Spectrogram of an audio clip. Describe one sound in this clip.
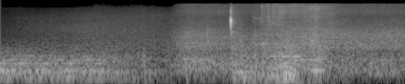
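A person climbs out through a metal hatch with heavy, muffled thuds.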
